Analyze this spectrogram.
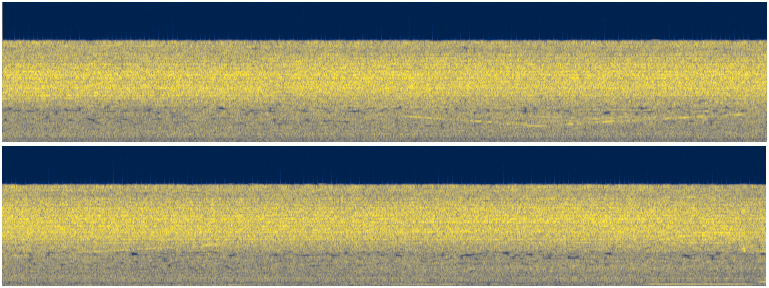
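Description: CNC router spindle spinning up: a whine that starts about halfway through, climbs steadily in pitch and levels off near the end. Under it runs a steady rush of machine noise.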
